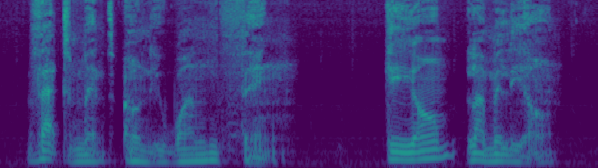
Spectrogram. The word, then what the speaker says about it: Guillaume le Million: Guillaume le Million. I mean, If it doesn't rhyme, You're not pronouncing it right.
